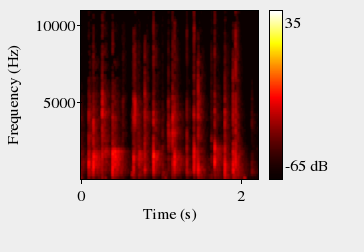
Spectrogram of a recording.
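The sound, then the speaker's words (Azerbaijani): Hand clapping as listeners applaud themselves: a brisk, irregular series of many sharp, crisp claps, fairly quiet, with no voices. “Aferin sizə, özünüzü alqışlayın.”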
